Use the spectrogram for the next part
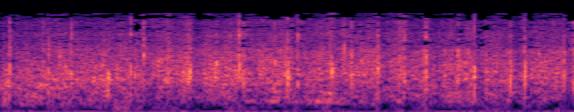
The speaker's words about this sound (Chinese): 既然您都这么鼓掌了，咱们听听吧。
